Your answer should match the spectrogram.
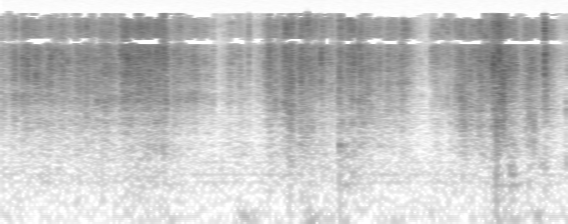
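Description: Thin paper sandwich wrapper crinkling as it is unfolded by hand, with sharper crackles about a second in and again near the end.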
